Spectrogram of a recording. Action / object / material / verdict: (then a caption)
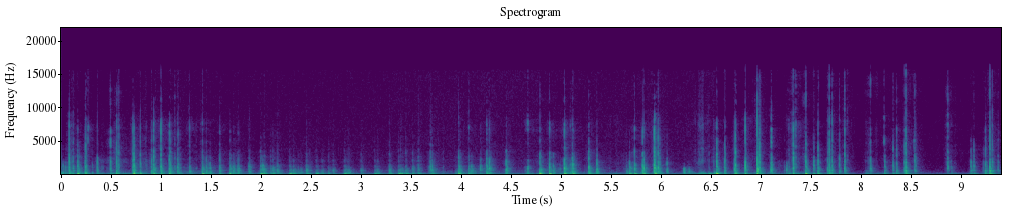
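tap / cardboard box with plastic window / cardboard / none. Fingernails tap fast on the plastic window and cardboard sides of a hollow Pennywise Funko Pop box with the figure inside. The result is a rapid, irregular stream of short, dull, low-pitched clicks and thuds that die away almost instantly.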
